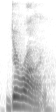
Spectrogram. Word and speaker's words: Duron: Is that how you pronounce it? Duron.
